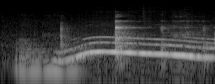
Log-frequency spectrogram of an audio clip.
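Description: One long drawn-out vocal "ooooh" that rises in pitch, then slowly falls, held for about two seconds. A sharp click of a knife against the cake board or plate comes about a second in.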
